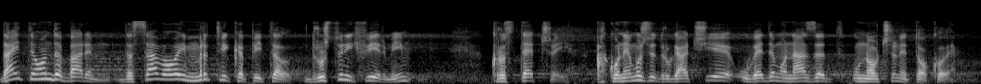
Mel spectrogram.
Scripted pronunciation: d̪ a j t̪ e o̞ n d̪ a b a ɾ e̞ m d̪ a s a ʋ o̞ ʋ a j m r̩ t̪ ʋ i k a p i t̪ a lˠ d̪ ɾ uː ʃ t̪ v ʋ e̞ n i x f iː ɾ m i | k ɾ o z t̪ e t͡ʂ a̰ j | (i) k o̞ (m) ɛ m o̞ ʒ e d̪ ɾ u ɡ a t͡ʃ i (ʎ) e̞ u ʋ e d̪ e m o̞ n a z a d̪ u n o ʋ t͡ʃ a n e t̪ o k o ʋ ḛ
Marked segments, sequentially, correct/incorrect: incorrect, incorrect, incorrect

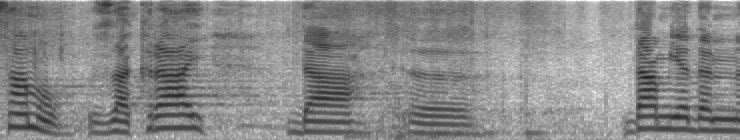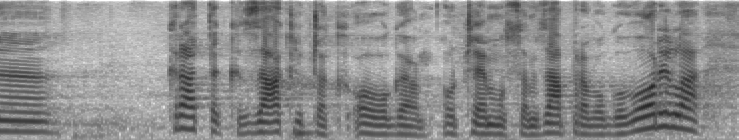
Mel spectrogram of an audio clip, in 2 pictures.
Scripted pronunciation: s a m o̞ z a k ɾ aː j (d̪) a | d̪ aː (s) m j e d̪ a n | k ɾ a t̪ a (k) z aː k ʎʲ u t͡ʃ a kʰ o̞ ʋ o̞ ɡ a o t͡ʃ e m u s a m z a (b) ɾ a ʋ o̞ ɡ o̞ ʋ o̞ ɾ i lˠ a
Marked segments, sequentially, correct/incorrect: correct, incorrect, correct, incorrect

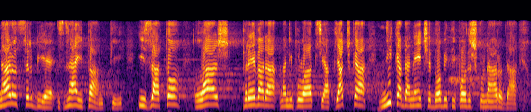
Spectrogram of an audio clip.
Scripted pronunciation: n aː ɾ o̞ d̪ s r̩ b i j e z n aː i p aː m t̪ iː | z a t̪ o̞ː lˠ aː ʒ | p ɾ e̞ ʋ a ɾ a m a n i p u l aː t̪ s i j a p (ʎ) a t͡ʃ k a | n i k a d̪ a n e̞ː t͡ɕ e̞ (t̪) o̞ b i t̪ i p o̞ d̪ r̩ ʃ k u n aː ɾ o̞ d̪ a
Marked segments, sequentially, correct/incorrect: correct, incorrect

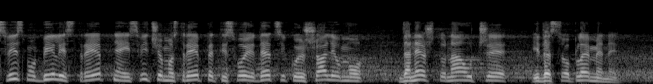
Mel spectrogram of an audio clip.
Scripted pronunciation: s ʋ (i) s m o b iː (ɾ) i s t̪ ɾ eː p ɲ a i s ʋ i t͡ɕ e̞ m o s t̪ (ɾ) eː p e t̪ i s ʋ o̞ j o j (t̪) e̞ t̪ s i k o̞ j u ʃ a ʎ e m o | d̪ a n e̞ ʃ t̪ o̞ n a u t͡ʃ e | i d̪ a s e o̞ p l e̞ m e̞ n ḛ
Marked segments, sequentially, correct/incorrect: correct, incorrect, correct, incorrect

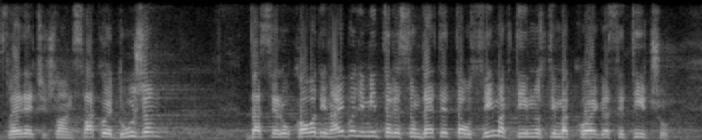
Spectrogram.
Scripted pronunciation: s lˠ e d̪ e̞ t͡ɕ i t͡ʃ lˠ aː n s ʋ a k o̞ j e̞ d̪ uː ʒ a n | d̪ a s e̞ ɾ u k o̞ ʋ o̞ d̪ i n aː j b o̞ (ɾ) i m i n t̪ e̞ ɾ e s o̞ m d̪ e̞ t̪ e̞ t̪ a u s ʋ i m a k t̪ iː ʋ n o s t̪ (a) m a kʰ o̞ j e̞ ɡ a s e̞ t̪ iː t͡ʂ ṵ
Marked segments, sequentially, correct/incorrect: incorrect, incorrect

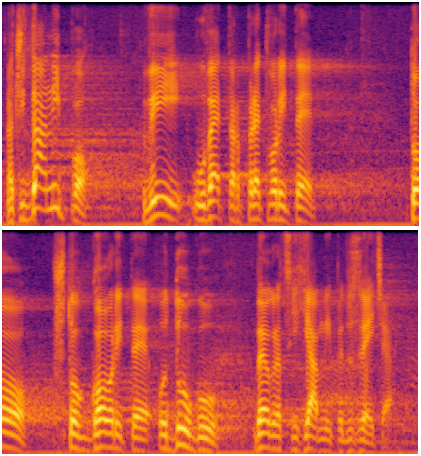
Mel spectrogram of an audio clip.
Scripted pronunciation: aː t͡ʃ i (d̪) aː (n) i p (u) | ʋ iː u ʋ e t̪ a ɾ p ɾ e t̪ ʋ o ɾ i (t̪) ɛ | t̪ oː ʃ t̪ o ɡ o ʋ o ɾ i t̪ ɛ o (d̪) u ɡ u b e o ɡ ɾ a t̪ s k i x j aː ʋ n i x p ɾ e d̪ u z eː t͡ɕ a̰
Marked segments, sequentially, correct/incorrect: correct, correct, incorrect, correct, correct

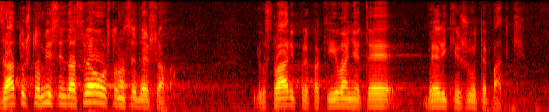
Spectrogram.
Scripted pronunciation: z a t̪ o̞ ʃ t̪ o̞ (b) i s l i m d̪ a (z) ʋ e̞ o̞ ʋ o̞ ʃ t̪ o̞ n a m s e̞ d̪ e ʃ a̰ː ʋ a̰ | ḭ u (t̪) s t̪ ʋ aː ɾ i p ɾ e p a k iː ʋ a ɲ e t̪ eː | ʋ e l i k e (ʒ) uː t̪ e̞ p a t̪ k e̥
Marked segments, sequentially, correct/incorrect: incorrect, incorrect, incorrect, correct

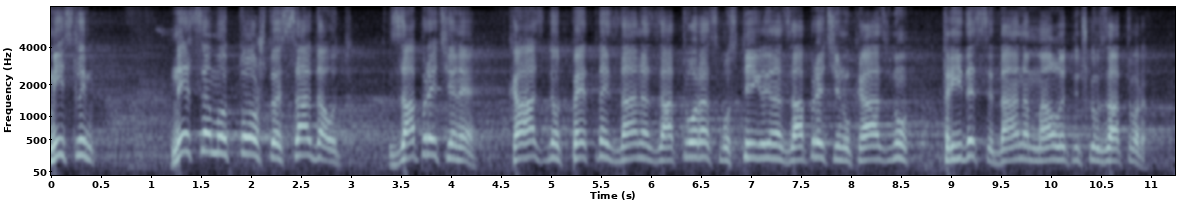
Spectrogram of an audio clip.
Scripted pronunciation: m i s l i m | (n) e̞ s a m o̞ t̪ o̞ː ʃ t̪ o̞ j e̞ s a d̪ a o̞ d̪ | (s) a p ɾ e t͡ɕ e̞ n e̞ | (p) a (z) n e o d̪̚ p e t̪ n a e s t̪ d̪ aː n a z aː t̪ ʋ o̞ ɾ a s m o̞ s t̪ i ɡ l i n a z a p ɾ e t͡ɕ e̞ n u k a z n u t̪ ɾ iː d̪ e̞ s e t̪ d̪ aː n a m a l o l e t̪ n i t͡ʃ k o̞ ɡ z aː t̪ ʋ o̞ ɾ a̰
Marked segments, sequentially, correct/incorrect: correct, incorrect, incorrect, correct

